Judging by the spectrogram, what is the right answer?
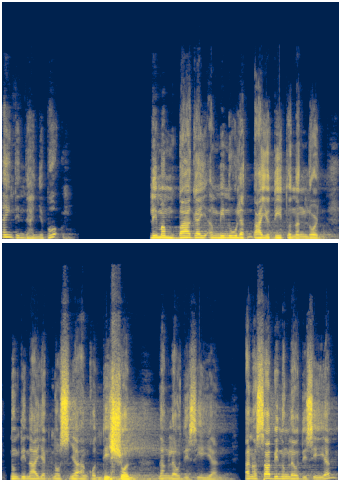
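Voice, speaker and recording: A male pastor with a Filipino accent preaching a sermon, mixing Tagalog and English and building to loud exhortations. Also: on the high side, fairly even intonation, measured pace. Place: church hall. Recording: long hall reverb.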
